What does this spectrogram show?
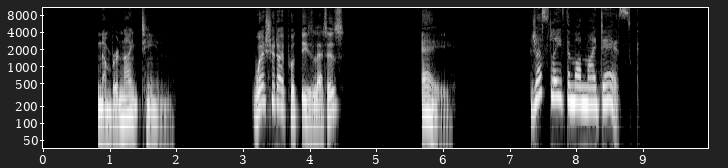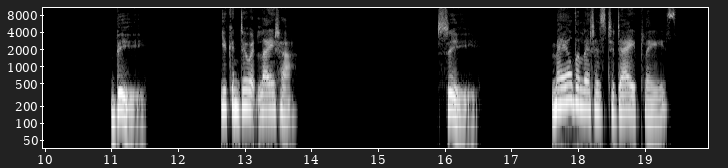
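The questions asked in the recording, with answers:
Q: Where should I put these letters?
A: A: Just leave them on my desk.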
